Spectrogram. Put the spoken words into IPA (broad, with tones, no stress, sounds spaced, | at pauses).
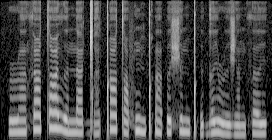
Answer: ɹ ɐ̃˨ θ e˦ tˤ ɐ˦ ɪ̯ ð ə˨ n a˨ ɡ͡ǁ a˨ ǃ a˦ tˤ ɐ˨ f ũ˦˨ ǃʼ ɐ̃˦˨ ʔ ə˦ ʃ ɘ˦ n ǃʼ ɘ˨ ɡ ɐ˦ ɪ̯ ɹ ɘ˨ ʒ ɐ̃˨ n θ ɐ˦ ɪ̯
